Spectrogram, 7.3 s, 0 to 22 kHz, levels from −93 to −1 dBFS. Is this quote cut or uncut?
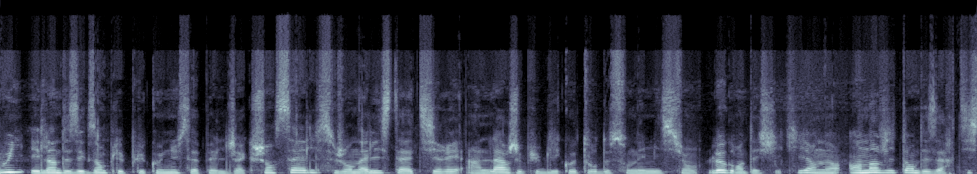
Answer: uncut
